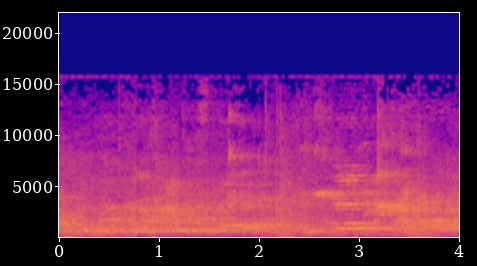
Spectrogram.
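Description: Basketball being dribbled on a hardwood gym floor, with voices calling out over the noise of players and spectators in the gym.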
